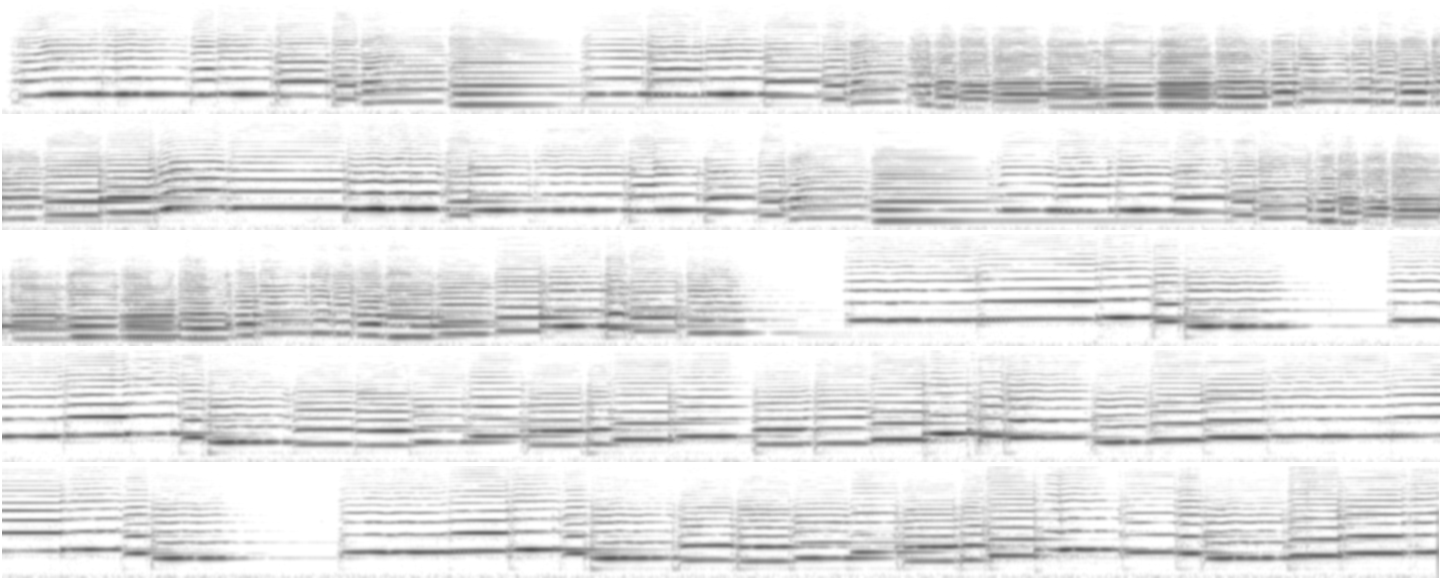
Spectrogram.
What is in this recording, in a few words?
Swing, keman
